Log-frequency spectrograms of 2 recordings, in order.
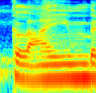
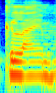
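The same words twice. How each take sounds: First: "क्लाइंब" with a b voiced after the m; B wrongly sounded. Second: "क्लाइम" ending on m, no b; silent B. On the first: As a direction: demonstrate the mistake "क्लाइंब", final b audible. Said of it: "क्लाइंब नहीं पढ़ेंगे". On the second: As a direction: close "क्लाइम" on the m. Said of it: "यम के साथ बी रहता". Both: Shown as a demonstration.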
